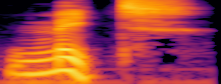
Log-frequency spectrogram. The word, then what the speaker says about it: mate: bath in your bathroom mate the e changes the a mate is a friend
